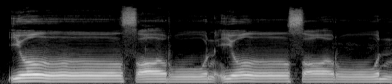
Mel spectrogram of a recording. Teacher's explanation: huruf ro dibaca tebal, dibaca tabkhim sehingganya pangkal lisan kita naik terangkat ke atas ketika kita mengucapkannya. Kemudian run dibaca panjang.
